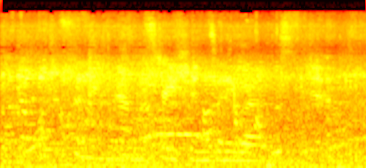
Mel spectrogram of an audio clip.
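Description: A woman speaks briefly up close as she passes.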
